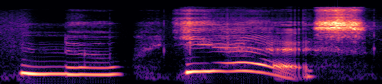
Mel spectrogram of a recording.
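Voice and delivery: very high, wavering answer; frightened. A narrator's reading. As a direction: falter from one answer to the other. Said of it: "began to turn pale".

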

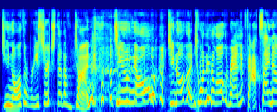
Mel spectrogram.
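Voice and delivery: high, laughing, rushed fact nerd; eager know-it-all. Retold or imitated. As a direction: gush your trivia at them.

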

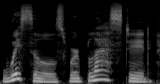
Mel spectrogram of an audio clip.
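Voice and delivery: usual speaking voice

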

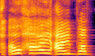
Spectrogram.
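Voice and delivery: high, loud imitation of a perky hello; excited greeting. Friend introduces herself to new seatmate, imitated excited greeting.

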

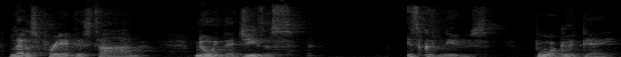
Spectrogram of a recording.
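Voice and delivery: soft, hushed prayer voice; gentle pastoral prayer; closing prayer. Acted. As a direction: pray over the congregation.

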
